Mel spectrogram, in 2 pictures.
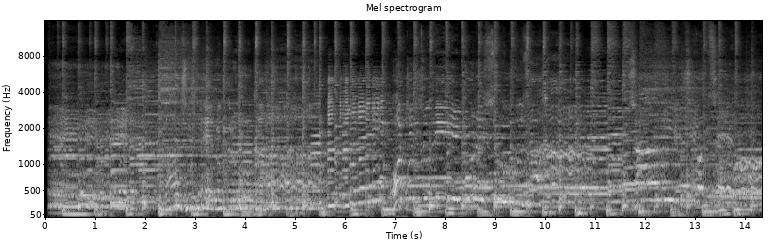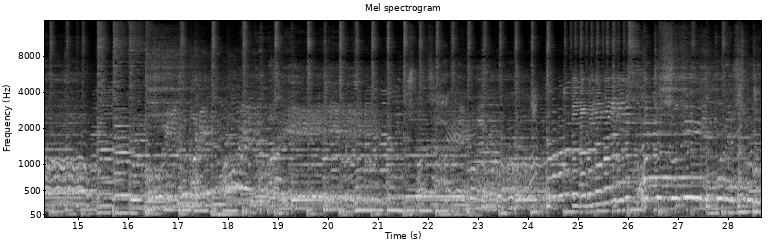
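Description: Live Balkan folk band music led by an accordion, with a singer and a steady bass beat.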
